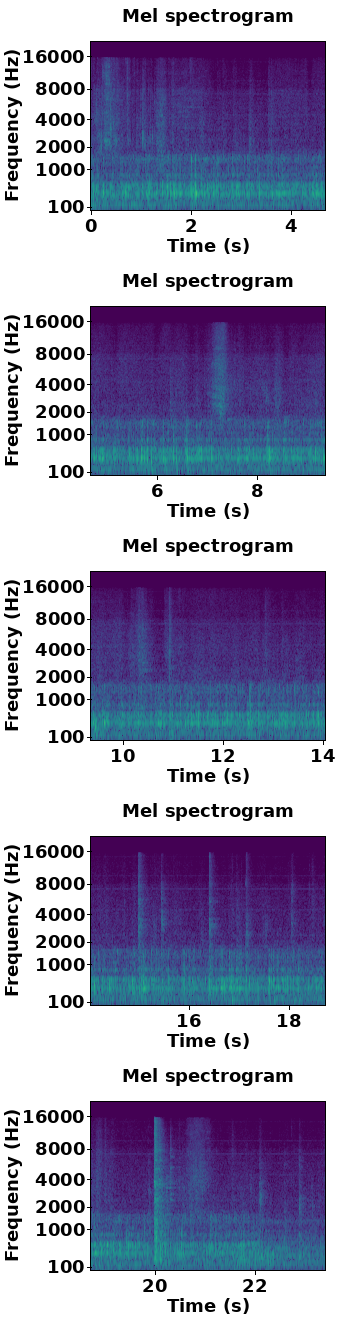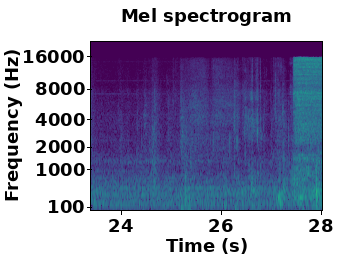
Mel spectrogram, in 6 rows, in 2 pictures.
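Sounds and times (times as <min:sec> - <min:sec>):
soap foam fizzing and crackling: 0:00.0 - 0:22.0, 0:25.5 - 0:28.0.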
